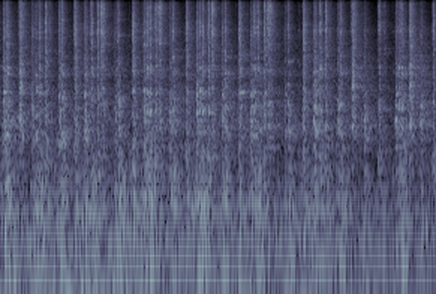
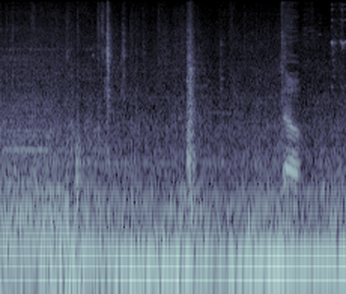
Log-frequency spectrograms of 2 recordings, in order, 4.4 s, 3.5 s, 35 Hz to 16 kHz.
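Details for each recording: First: 1969 Ford F-350 original FE 360 V8 at idle: uneven stumbling loping exhaust beat; cylinder 1 zero compression, 100 with oil, owner guesses rings or cylinder walls worn; misfire, cause unconfirmed. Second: 1969 Ford F-350 with swapped 352 FE V8, 4.56 gears, taking off in second gear at low speed: deep steady smooth rumble, no ticking or exhaust puffing; quieter after exhaust manifold gaskets fixed, normal running.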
